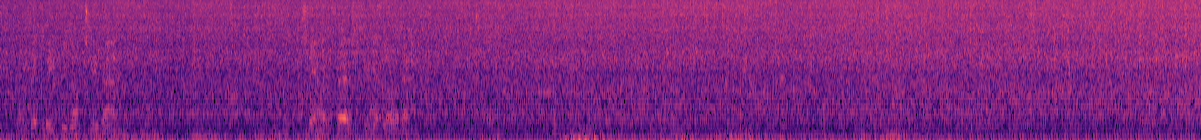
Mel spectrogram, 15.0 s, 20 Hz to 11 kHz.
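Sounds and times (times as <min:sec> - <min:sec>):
low rumble: 0:00.0 - 0:15.0
water gushing and splashing: 0:00.0 - 0:15.0.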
